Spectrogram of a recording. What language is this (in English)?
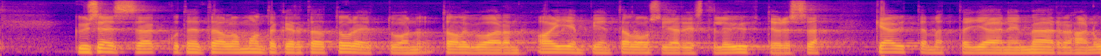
Finnish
